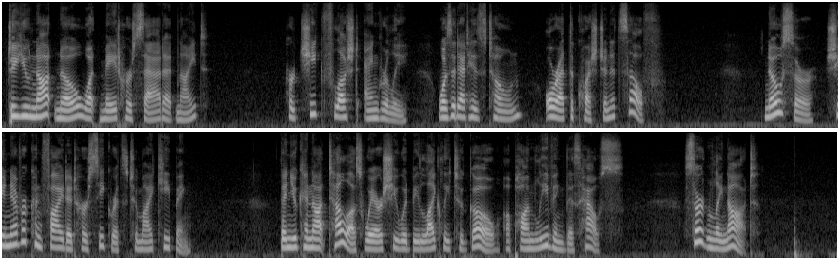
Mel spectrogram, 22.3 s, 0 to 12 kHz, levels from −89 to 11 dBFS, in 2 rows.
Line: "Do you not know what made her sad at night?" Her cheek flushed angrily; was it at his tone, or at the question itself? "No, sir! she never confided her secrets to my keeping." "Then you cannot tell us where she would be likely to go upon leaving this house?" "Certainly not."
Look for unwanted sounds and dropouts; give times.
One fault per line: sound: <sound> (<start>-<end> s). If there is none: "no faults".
sound: tap (21.6-22.0 s)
